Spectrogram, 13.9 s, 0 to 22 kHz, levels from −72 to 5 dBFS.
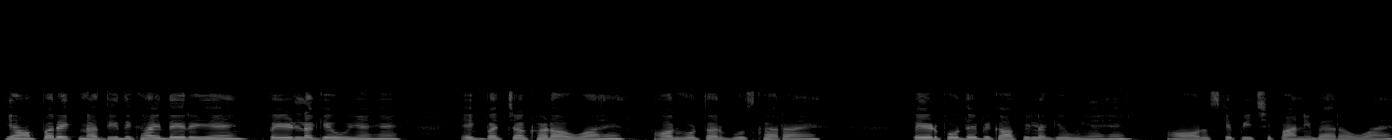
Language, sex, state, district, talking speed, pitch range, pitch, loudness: Hindi, female, Jharkhand, Sahebganj, 160 wpm, 215-240 Hz, 235 Hz, -40 LUFS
